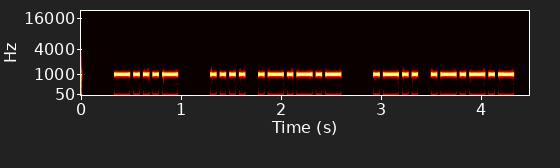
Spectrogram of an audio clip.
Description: Morse code, heard as a keyed tone, about 25 wpm, 1000 Hz. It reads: <BT> H. L.
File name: qotdfiles / 25wpm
